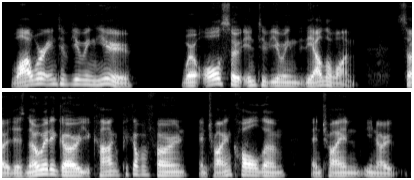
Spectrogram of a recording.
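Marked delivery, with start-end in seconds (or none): none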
